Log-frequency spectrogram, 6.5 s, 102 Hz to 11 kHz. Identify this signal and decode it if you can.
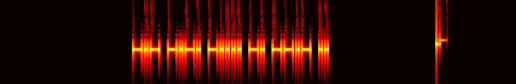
Morse code, heard as a keyed tone, about 31 wpm, 700 Hz. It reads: KC6NQI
